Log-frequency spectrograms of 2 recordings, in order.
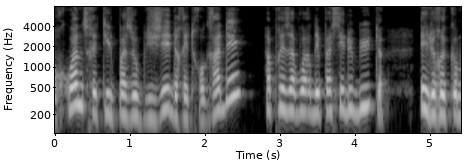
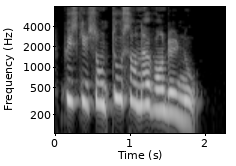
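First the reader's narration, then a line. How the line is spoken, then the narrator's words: Exclaimed. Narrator (French): s'écria Monsieur Tilbury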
